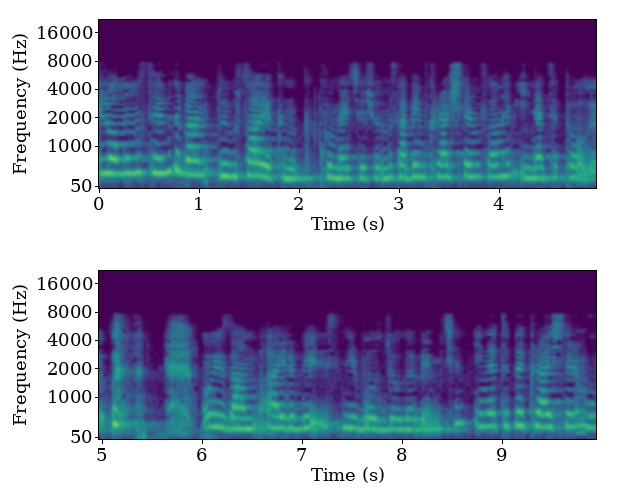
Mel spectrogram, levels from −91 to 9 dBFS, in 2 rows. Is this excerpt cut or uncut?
uncut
